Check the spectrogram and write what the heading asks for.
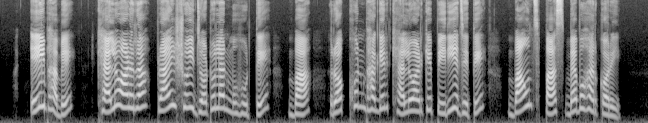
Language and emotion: Bengali, neutral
